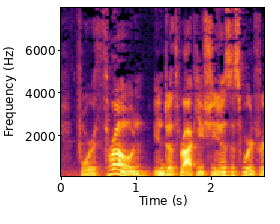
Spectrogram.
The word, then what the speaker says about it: Dothraki: And so when you talk about like the word Dothraki, it's Dothraki, separate syllables.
